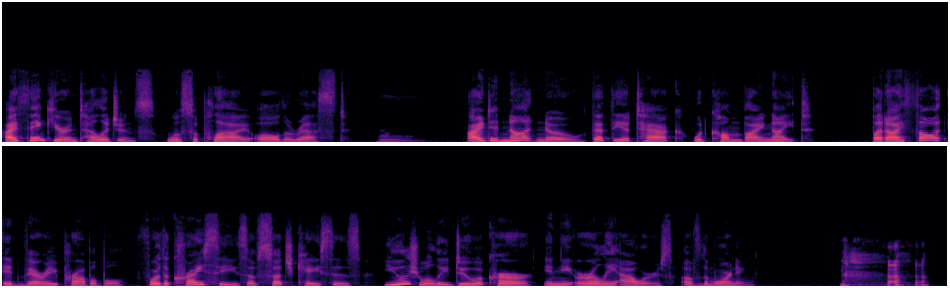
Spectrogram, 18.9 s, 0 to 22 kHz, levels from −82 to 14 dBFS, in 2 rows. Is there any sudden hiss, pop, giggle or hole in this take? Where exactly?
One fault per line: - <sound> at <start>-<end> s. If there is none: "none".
- sigh at 3.7-4.3 s
- laugh at 17.8-18.8 s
